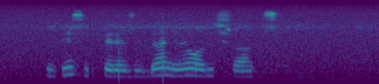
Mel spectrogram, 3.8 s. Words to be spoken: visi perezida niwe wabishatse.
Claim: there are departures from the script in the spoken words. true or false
false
